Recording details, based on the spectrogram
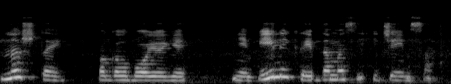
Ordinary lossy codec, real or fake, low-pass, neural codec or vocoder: Opus, 32 kbps; real; 7.2 kHz; none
